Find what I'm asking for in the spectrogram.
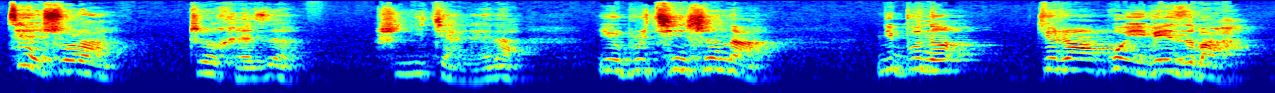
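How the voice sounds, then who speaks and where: An actress playing a middle-aged neighbor aunt who tries to make matches, speaking in a coaxing, persuasive way. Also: female voice, fairly high pitch, expressive, brisk, fairly bright tone. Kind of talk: short web drama acting. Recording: echoey room.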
